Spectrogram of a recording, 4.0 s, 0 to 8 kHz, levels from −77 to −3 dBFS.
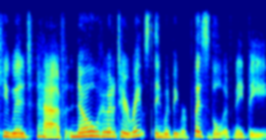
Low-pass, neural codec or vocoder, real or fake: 7.2 kHz; codec, 16 kHz in and 24 kHz out, 0.4 kbps, LongCat-Audio-Codec, four codebook decoder; fake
